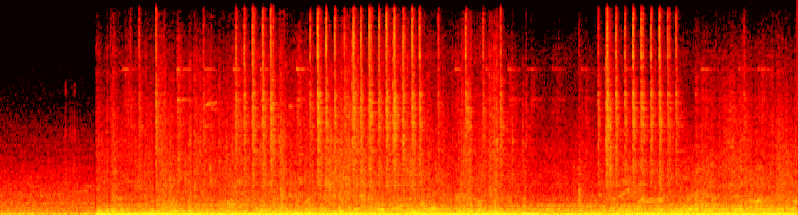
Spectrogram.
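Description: Tram wheels rumble and clatter over rails up close.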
